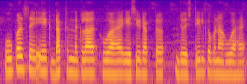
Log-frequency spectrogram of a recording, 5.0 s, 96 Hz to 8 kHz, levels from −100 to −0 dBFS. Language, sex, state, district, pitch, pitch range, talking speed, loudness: Hindi, male, Uttar Pradesh, Lalitpur, 170 Hz, 165-175 Hz, 180 wpm, -20 LUFS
